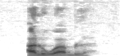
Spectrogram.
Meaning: allottable, allocatable
- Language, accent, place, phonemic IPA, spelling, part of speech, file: French, France, Lyon, /a.lwabl/, allouable, adjective, LL-Q150 (fra)-allouable.wav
